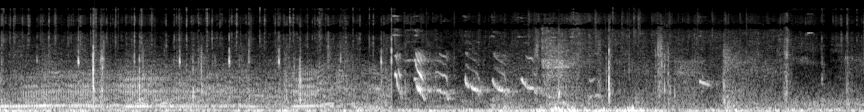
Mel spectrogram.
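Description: Small dog whining and whimpering with excitement, a quick run of short falling whines about four seconds in and one more near the end.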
